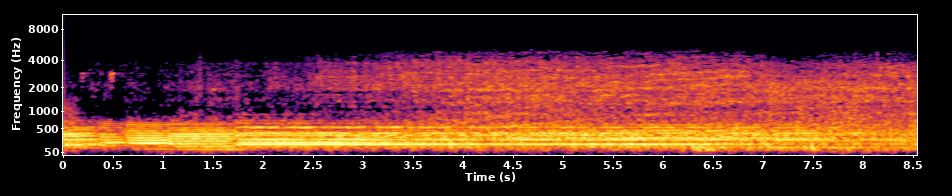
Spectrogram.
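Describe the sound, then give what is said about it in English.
A car engine runs loudly, its steady hum shifting pitch a couple of times as the vehicle pulls up and idles. No one speaks. “your car, sir.”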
